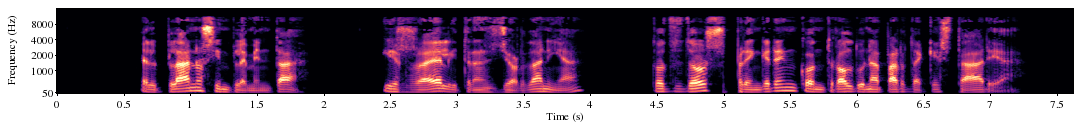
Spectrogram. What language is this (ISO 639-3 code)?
cat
